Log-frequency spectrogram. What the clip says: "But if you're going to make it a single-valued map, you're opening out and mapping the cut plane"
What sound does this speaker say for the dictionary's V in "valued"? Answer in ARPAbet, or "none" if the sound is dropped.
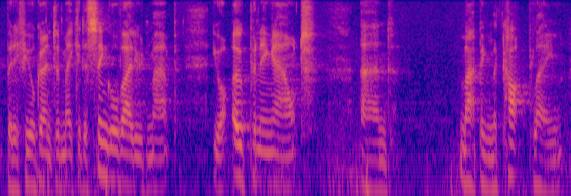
V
